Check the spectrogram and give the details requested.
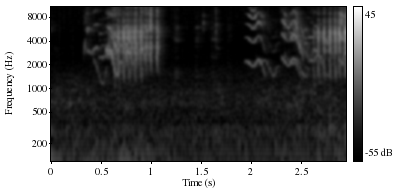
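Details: Lovebirds calling at a feeder in a Pretoria suburban garden, South Africa: a harsh raspy burst, a short pause, then rapid wiggling high squeaks from several birds at once.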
